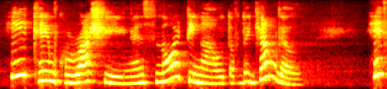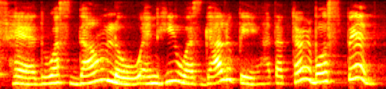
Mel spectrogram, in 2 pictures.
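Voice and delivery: ordinary delivery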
